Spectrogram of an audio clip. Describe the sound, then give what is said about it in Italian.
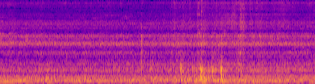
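A steady, low roar of street traffic full of yellow taxis and roaring, speeding SUVs, with some horns, engines rumbling continuously, swelling briefly louder toward the middle before settling back into the same constant drone, with no voices. “Siamo in mezzo praticamente al traffico pieno di taxi gialli, freni che stridono, persone che parlano, SUV che corrono e sfrecciano rombando ci sono anche i poliziotti ovviamente, non manca nulla, qualche clacson,”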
